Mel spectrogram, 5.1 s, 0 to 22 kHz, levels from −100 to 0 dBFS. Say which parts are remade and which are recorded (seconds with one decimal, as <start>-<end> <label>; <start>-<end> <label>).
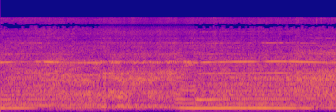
0.0-1.5 recorded; 1.5-2.9 remade; 2.9-5.1 recorded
